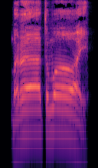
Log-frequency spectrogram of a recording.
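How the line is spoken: Shouting. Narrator (Russian): кричал он

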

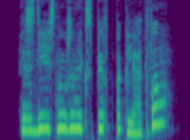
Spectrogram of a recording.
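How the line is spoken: Excited squeak. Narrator (Russian): пискнула разгоряченная импа

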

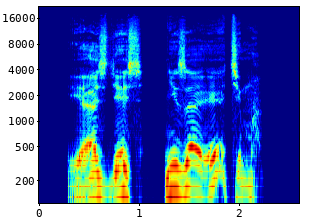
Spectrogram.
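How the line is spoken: Wheezing, breathless. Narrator (Russian): Дыхание Джема с хрипом вырывалось из груди

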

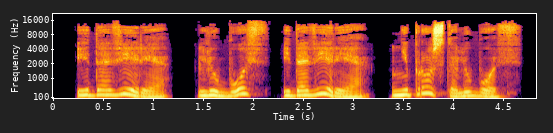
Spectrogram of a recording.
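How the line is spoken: Slow repetition. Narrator (Russian): медленно повторила я

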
